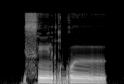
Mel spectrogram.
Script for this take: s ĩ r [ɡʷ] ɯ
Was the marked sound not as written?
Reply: no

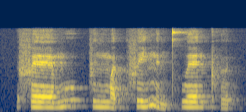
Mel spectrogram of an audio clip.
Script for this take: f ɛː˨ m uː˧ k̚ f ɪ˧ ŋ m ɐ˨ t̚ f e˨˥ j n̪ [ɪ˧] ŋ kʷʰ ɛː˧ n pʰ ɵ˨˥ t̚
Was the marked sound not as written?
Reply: yes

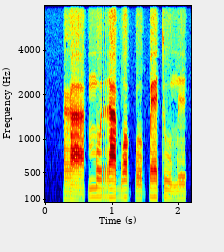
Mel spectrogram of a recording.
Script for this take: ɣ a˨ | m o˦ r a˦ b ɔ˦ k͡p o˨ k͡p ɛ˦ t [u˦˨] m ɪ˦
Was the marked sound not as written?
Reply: no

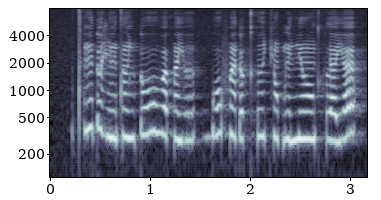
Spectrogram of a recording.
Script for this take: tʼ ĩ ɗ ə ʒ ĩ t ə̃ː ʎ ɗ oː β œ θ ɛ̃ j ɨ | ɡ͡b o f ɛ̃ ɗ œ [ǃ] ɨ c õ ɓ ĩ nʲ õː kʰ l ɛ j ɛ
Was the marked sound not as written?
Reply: yes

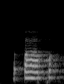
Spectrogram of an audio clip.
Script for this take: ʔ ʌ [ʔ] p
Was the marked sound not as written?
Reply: yes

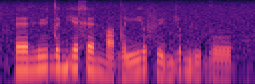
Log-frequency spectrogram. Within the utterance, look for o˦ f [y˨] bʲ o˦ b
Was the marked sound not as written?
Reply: no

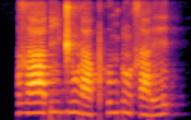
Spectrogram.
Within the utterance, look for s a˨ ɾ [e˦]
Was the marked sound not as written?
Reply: no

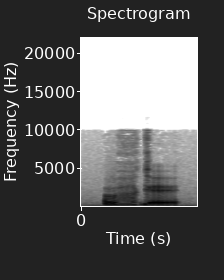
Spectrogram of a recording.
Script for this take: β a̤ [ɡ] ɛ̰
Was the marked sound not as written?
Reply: no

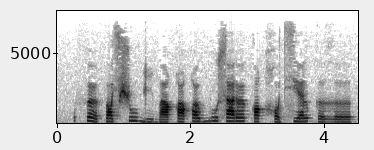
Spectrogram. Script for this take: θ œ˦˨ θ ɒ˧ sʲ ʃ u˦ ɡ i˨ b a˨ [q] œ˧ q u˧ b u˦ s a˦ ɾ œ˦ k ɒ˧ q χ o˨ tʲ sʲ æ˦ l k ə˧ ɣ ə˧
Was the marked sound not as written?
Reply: no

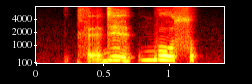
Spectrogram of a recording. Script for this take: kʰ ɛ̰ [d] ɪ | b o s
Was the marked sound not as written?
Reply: no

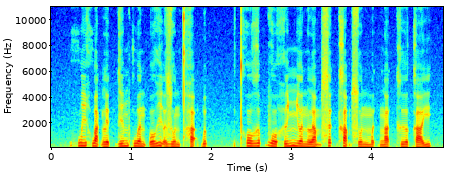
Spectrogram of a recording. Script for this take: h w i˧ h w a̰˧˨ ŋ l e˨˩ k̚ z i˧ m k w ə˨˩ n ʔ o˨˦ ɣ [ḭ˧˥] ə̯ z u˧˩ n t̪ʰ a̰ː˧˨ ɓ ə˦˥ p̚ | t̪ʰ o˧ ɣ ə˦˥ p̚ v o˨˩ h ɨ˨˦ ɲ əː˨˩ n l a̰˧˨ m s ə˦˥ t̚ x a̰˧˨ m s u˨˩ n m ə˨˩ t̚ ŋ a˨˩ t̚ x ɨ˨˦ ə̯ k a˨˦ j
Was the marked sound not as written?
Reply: yes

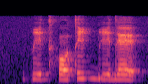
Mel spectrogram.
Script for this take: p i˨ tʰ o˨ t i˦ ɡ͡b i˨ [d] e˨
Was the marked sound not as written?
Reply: no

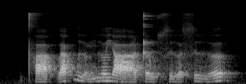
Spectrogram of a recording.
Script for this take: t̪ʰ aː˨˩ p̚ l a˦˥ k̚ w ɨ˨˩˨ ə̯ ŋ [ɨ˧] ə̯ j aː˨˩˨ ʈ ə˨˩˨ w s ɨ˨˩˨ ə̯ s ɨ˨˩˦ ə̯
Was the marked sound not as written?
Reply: no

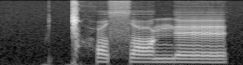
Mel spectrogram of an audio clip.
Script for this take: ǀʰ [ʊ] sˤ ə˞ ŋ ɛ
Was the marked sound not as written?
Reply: no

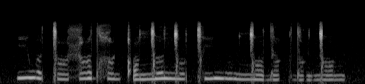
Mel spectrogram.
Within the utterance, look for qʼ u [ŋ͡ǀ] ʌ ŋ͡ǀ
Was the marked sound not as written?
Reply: no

